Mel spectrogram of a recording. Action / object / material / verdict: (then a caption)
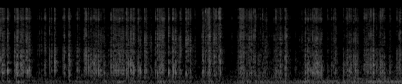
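scrape / foam sponge with synthetic mesh cover / synthetic mesh / none. Fingernails scratch the surface of a dry rectangular foam sponge covered in yellow-green, smiley-printed synthetic mesh with a yellow edge. The result is a quick run of dense, bright, papery scratching strokes with a hissy high end and very little low rumble.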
